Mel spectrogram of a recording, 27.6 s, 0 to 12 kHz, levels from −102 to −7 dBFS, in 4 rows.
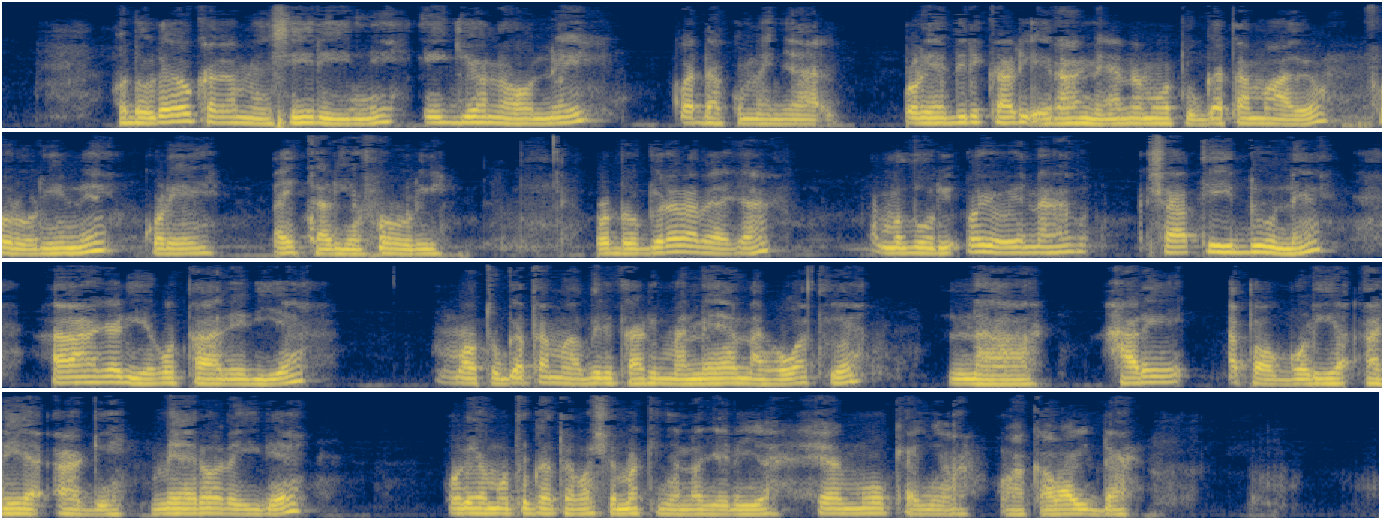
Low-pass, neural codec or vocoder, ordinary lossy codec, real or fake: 10.8 kHz; codec, 24 kHz, 3 kbps, HILCodec; MP3, 48 kbps; fake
